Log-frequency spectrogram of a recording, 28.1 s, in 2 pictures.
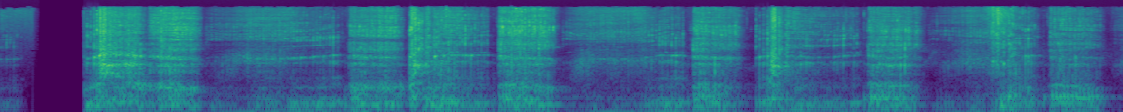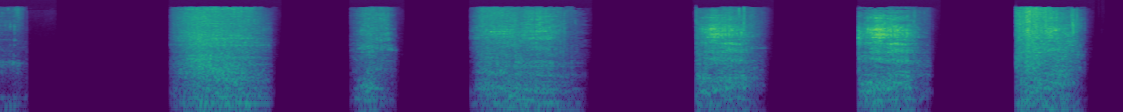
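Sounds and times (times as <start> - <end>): creature roaring: 0.0 - 14.4, 16.2 - 17.5, 18.4 - 19.1, 19.9 - 21.4, 22.8 - 23.7, 24.8 - 25.8, 26.8 - 27.6
low creature growling: 0.0 - 14.4, 18.4 - 19.1, 20.0 - 21.4, 22.8 - 23.7, 24.8 - 25.8.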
